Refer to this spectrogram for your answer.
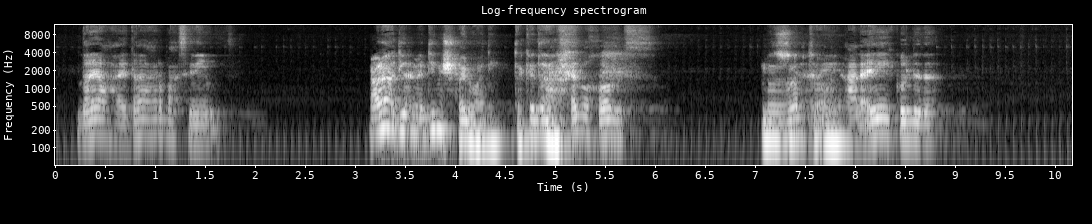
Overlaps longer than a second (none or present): none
